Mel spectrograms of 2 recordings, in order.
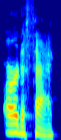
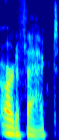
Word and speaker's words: RTFKT: nft studio uh pronounced artifact it's spelt rtfkt but it's pronounced artifact the terms uh haven't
